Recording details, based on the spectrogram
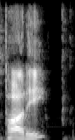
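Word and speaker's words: Parti: I think it's Party, but it's spelled P-A-R-T-I.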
